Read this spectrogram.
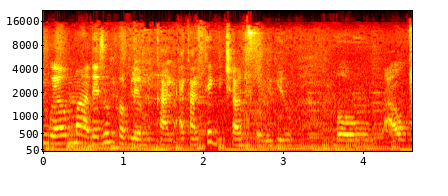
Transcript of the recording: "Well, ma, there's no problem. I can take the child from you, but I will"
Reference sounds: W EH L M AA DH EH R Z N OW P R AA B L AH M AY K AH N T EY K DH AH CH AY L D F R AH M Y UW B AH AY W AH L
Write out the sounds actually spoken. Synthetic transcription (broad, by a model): W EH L M AA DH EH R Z N OW P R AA B L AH M AY K AH N T EY K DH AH CH AY L D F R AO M Y UW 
